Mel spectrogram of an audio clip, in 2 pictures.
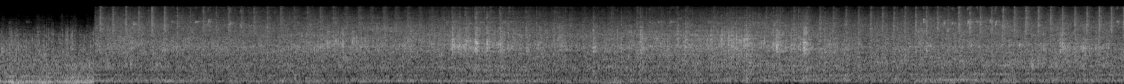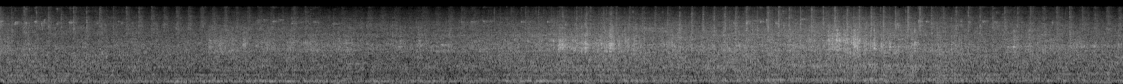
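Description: Motorized LEGO train running on plastic LEGO track: a steady clattering hiss of many small clicks from the wheels on the rails, swelling a few times as the train passes closer.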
